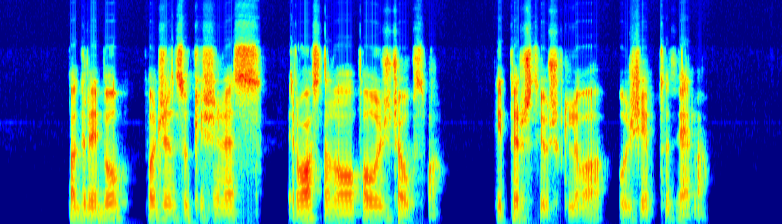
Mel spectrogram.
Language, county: Lithuanian, Alytus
